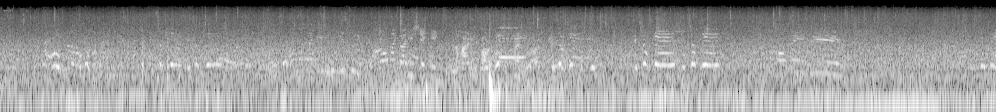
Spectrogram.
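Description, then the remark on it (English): Steady, dense rain pours down during a California thunderstorm, recorded on a phone at Point Dume, a broad hiss of drops pattering on surfaces, with a brief sharper crack of thunder partway through and faint voices murmuring underneath. “California Thunderstorms”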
